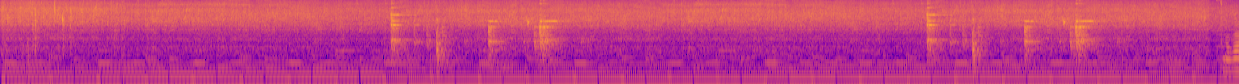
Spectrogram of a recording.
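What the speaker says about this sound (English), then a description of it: "Garlic's going in." Garlic frying in a pan in a Spanish home kitchen, a constant bright sizzle with occasional stirring scrapes and clicks of a utensil, close and steady with no speech.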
